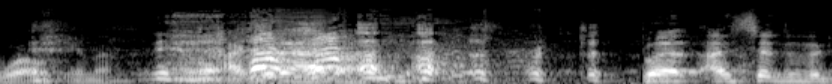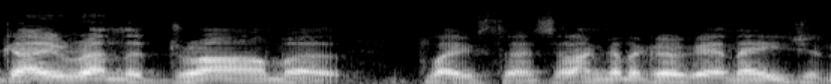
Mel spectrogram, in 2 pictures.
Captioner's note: laughter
